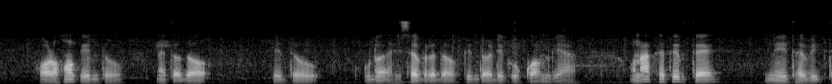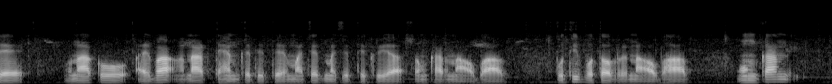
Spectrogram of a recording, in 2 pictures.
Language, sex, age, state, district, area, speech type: Santali, male, 45-60, West Bengal, Birbhum, rural, spontaneous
